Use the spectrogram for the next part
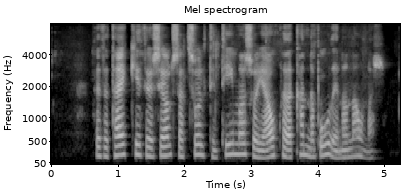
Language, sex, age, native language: Icelandic, female, 50-59, Icelandic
